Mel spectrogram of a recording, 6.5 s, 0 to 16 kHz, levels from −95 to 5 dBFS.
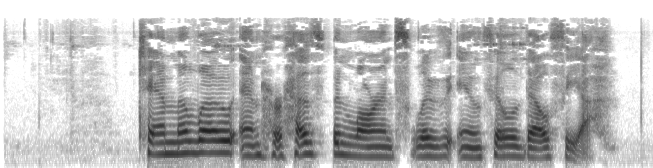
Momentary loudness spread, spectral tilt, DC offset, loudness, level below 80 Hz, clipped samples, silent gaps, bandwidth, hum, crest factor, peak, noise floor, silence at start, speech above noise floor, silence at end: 9 LU; -3.5 dB/octave; under 0.1%; -18 LUFS; -68 dBFS; under 0.1%; none; 11.5 kHz; none; 16 dB; -4 dBFS; -59 dBFS; 1.4 s; 42 dB; 0.45 s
